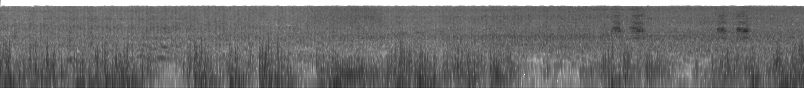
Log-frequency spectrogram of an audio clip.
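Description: Car engines running, uneven in loudness, with people's voices mixed in.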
